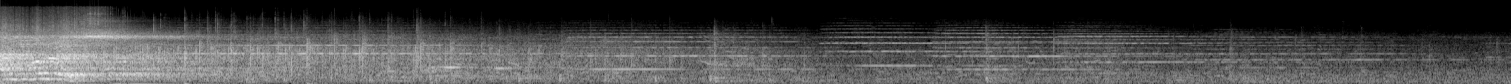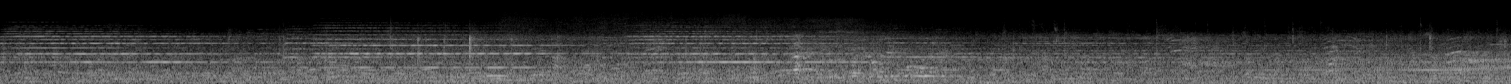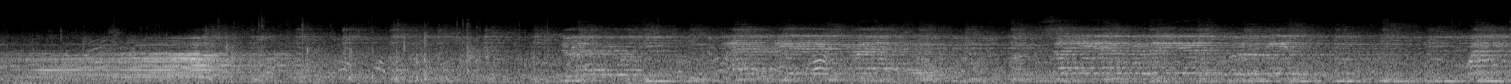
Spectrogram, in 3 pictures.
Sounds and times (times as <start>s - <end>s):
Music: 0.0s - 45.3s.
